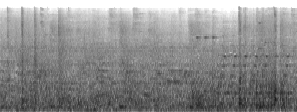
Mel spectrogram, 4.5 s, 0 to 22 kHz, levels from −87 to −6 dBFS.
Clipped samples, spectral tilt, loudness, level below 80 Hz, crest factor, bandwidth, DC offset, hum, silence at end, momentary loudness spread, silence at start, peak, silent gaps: under 0.1%; -4.5 dB/octave; -23 LUFS; -48 dBFS; 20 dB; 16.5 kHz; under 0.1%; none; 0 s; 5 LU; 0 s; -4 dBFS; none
